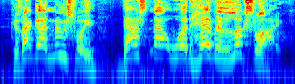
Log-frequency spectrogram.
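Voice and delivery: loud high preacher's cry; full-force preacher's climax; preaching at full force. Acted. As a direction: lift the congregation with a big shout.

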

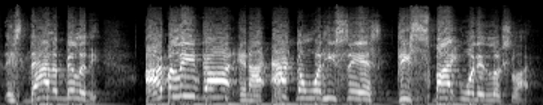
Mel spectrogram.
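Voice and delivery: loud, high, driving preacher's cry; preaching at full force. Acted. Pastor pressing the congregation on currency, full-force preaching.

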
